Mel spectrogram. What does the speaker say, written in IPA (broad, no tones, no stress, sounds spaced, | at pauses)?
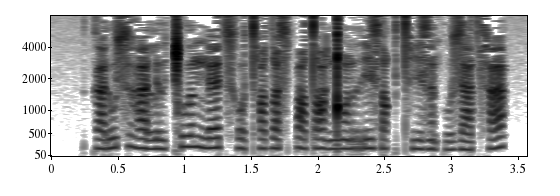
k a ɾ u s ɦ a l ɨ ǀ u ə̯ ŋ ɛ t͡sʰ o tʰ ɨ dˤ i s p ɛ tˤ o ɪ̯ ŋ͡ǃ ɔ̃ r i z ɾ a q tʰ i z ɐ̃ k u z a t͡sʰ a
